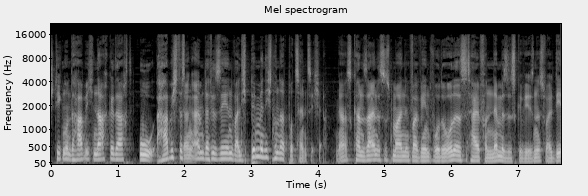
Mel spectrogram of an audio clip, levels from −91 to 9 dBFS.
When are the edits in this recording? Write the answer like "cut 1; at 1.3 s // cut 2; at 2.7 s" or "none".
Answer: cut 1; at 2.0 s // cut 2; at 2.4 s // cut 3; at 3.3 s // cut 4; at 5.4 s // cut 5; at 6.2 s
